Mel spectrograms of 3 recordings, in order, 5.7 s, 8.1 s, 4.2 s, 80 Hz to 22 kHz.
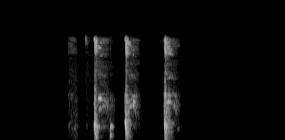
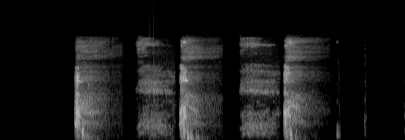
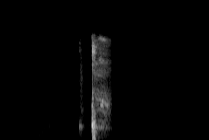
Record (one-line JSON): {"three_cough_length": "5.7 s", "three_cough_amplitude": 28875, "three_cough_signal_mean_std_ratio": 0.21, "exhalation_length": "8.1 s", "exhalation_amplitude": 21969, "exhalation_signal_mean_std_ratio": 0.29, "cough_length": "4.2 s", "cough_amplitude": 29430, "cough_signal_mean_std_ratio": 0.11, "survey_phase": "beta (2021-08-13 to 2022-03-07)", "age": "18-44", "gender": "Male", "wearing_mask": "No", "symptom_none": true, "smoker_status": "Never smoked", "respiratory_condition_asthma": false, "respiratory_condition_other": false, "recruitment_source": "REACT", "submission_delay": "1 day", "covid_test_result": "Negative", "covid_test_method": "RT-qPCR"}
